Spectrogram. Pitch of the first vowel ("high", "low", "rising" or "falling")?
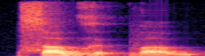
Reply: rising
